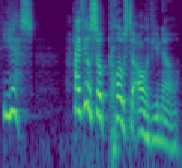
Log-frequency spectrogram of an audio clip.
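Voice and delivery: a cruel goddess savouring her plan; cold snow goddess. A narrator's reading. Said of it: "Chione said".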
